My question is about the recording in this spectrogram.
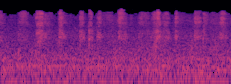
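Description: Felt-tip marker writing a word on paper: faint, quick, irregular strokes of the tip rubbing across the sheet.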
